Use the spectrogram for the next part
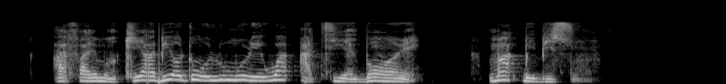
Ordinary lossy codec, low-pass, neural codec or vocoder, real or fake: MP3, 64 kbps; 7.2 kHz; none; real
